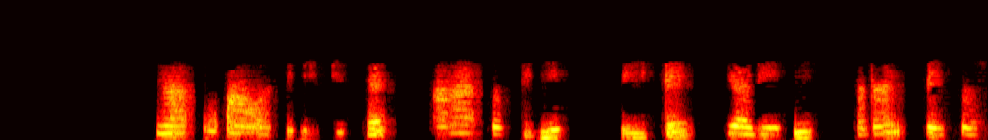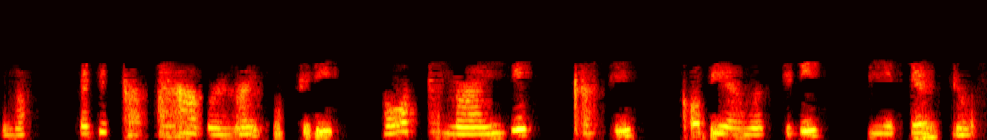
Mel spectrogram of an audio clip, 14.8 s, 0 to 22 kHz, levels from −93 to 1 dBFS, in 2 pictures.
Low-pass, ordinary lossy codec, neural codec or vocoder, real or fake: 3.6 kHz; MP3, 16 kbps; codec, 44.1 kHz, 0.9 kbps, DAC; fake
